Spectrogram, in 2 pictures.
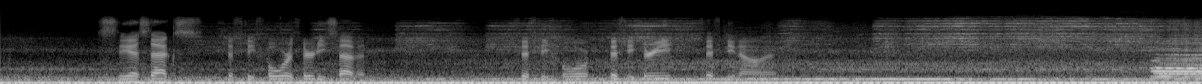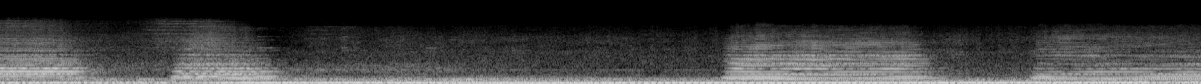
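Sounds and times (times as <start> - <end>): freight train rumbling: 0.0 - 24.0
locomotive air horn chord: 11.5 - 13.1, 13.7 - 14.9, 19.2 - 21.4, 22.3 - 24.0.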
